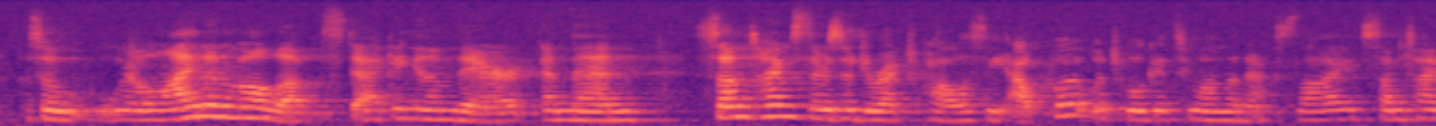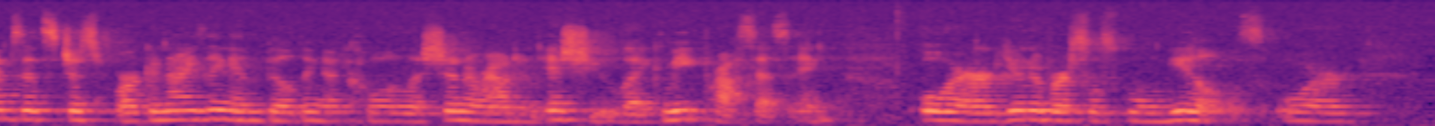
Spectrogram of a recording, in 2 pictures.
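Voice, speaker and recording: A woman speaks at a fairly quick pace in a fairly high pitch with fairly even intonation, over noticeable background noise and with audible room echo. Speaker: co-op policy and advocacy staff. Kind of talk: presentation at annual meeting. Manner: fast; many filler ums.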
